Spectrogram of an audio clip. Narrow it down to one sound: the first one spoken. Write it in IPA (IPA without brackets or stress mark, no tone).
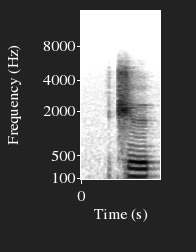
t͡ʃ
